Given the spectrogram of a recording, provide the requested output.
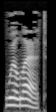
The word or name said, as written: willette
